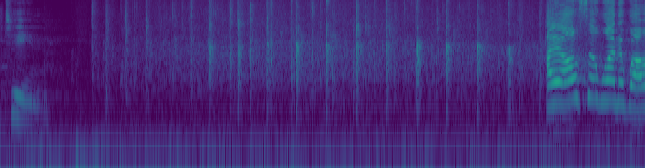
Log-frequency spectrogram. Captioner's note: applause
